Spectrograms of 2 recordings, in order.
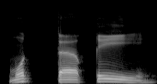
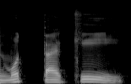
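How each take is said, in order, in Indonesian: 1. Huruf q dibaca tebal, dengan lidah terangkat. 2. Huruf q dibaca tipis, seperti k biasa. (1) "meskipun kasrah ya tetap dibaca tebal" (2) "Bukan muttaqi"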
